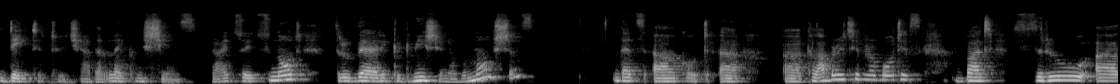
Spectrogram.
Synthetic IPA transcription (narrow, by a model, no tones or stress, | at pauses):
deɪtʰɨtʰɨḭt͡ʃʌ̰ðə̰˞laɪkməʃḭ̃nz̥ɹaɪtsoʊɪtsnɔtθɹuðəɹɛkɨɡnɪʃɨ̃nɔvəmoʊʃə̃nz̥ | ðætskʰɔ̰lˠd | ʔkʰəlabəɹətɪvɹobɑɾɪksbʌtθɹu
